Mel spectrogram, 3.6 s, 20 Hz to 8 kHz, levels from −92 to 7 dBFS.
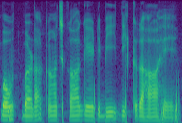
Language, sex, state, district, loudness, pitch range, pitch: Hindi, male, Uttar Pradesh, Saharanpur, -20 LUFS, 95-105 Hz, 100 Hz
